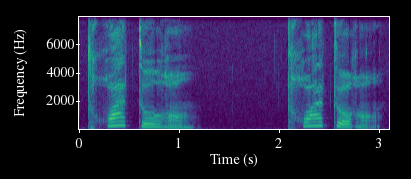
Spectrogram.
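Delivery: Trois as TWAH, Torrents as to-RAHN; French Trois Torrents. Shown as a demonstration. Teacher introduces Trois Torrents to learners. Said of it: "let's do this".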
